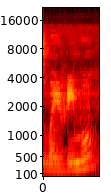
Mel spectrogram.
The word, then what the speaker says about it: Wairimu: My name is Wayimu.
